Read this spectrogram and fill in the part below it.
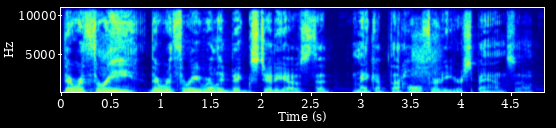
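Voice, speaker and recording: A man's voice: deep voice, moderate pace, creaky, a little mellow, soft background music. A man co-hosting a podcast in a casual, bantering chat. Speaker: podcast co-host. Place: podcast studio.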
